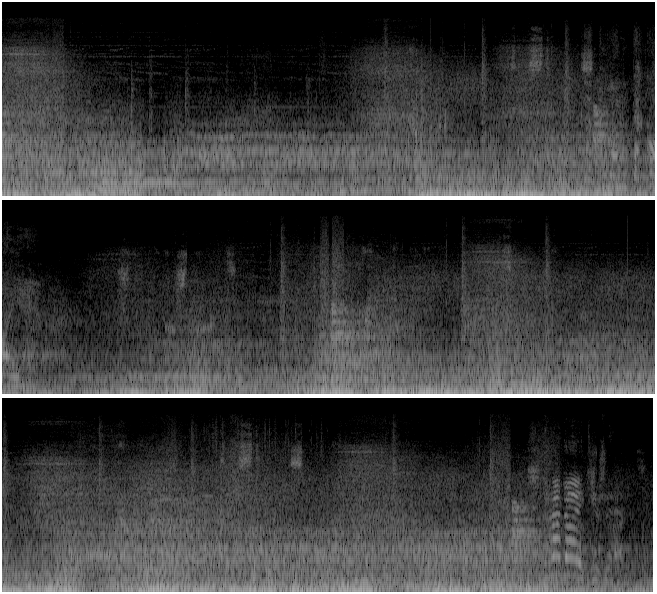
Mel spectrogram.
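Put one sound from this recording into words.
Spell effects and combat sounds crackle and boom throughout a game battle.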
